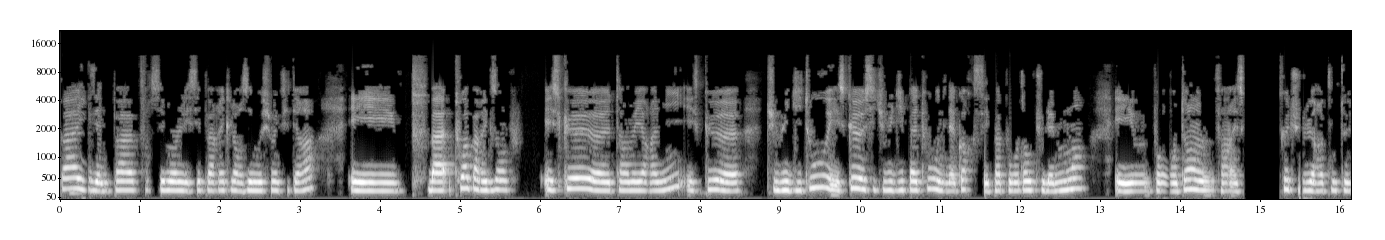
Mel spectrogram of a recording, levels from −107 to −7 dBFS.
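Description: A rebuffering stall interrupts the speech from 14.79 s to 15.25 s, near the end of the clip. The player exhausted its downloaded audio and had to halt until more data arrived, so the sound drops abruptly into silence for about 0.45 s. When playback picks up again, it continues from exactly the point where it stopped, with nothing skipped or repeated. The only damage is the inserted gap, which stretches the timeline by that same 0.45 s.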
